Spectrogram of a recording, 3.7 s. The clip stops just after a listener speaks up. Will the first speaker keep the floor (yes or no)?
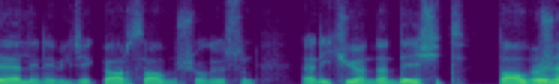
no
